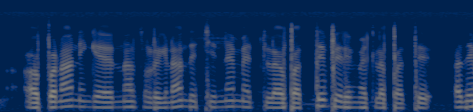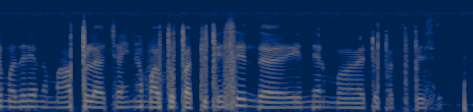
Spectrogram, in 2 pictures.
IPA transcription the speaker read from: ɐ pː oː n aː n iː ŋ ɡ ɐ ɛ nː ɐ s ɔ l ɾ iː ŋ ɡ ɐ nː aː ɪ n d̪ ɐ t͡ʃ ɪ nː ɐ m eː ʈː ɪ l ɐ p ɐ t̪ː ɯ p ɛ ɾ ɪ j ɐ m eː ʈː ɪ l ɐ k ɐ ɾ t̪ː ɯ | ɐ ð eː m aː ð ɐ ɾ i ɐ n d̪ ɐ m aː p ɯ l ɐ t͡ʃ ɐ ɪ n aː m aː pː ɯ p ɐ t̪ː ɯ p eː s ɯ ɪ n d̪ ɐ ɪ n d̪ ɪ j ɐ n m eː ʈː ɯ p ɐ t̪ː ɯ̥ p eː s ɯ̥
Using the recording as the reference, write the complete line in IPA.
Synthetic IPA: ɐ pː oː n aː n iː ŋ ɡ ɐ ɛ nː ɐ s ɔ l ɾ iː ŋ ɡ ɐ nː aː ɪ n d̪ ɐ t͡ʃ ɪ nː ɐ m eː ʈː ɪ l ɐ p ɐ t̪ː ɯ p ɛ ɾ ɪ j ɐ m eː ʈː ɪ l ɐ p ɐ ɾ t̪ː ɯ | ɐ ð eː m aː ð ɐ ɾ i ɐ n d̪ ɐ m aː p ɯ l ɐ t͡ʃ ɐ ɪ n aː m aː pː ɯ p ɐ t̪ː ɯ p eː s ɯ ɪ n d̪ ɐ ɪ n d̪ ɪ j ɐ n m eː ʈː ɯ p ɐ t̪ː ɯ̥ p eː s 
